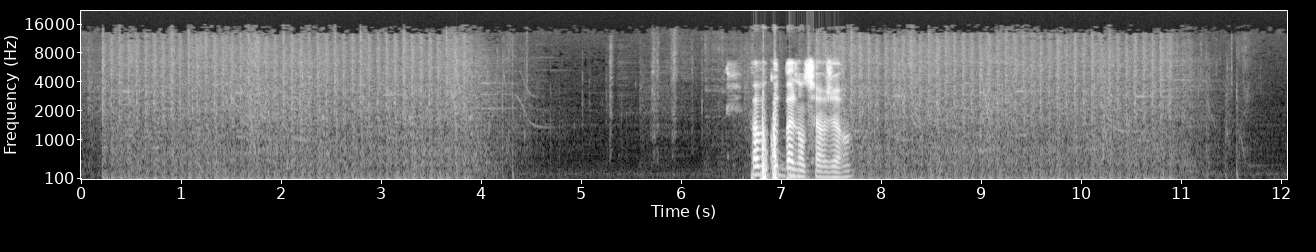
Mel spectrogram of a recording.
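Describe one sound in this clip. A rifle fires rapid bursts of shots indoors.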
